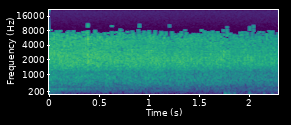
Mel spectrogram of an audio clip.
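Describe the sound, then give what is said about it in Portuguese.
An audience applauds steadily during a sermon, a dense wash of many hands clapping at an even, sustained loudness with no speech over it. “Pode aplaudir, é isso aí.”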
